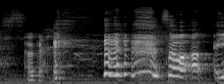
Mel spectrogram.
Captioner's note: laughs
